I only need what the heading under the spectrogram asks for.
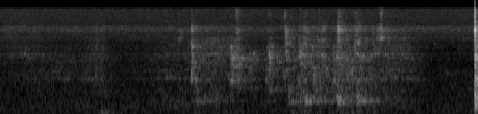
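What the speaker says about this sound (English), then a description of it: "Rinse my brush." Paintbrush swished and rinsed in a water jar during ink and watercolor painting, a short soft splashing and sloshing up close, ending in a sharp clink, with no talking.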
